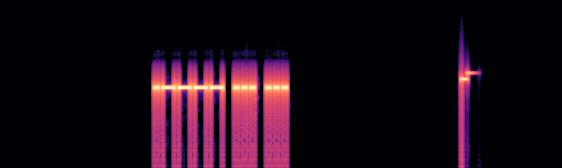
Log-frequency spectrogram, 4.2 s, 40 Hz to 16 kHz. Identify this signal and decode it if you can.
Morse code, heard as a keyed tone, about 41 wpm, 700 Hz. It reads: 1SS
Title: Three Challenging Letter-Number Combinations 40wpm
